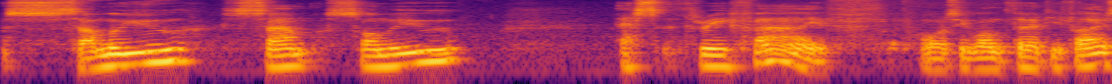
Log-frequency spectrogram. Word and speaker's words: SOMUA: internet so Heller and it's a French house pronounced some of you Sam Sam you s35 41:35 skill box that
